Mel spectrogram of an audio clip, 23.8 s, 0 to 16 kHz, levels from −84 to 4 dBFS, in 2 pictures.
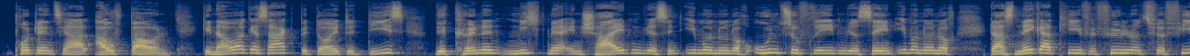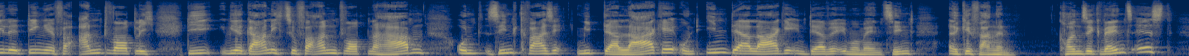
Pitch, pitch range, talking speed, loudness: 180 Hz, 160-200 Hz, 140 wpm, -19 LUFS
